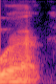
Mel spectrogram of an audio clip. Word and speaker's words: work: sound is different. We do not pronounce R.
